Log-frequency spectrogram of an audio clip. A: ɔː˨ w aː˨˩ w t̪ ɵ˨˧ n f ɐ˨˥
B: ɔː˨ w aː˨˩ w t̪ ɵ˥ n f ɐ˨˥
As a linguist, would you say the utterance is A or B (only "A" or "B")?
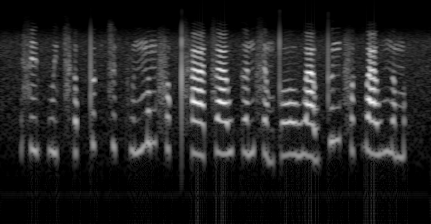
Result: B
